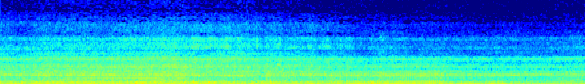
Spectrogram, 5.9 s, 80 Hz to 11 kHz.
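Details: 50cc two-stroke Pulse Force scooter on a road test after a fuel-starvation fix (it used to need stopping to suck fuel through), 14-stone rider, no panels: crisp buzz holds steady over wind rush, no stumbling or bogging; running normally.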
